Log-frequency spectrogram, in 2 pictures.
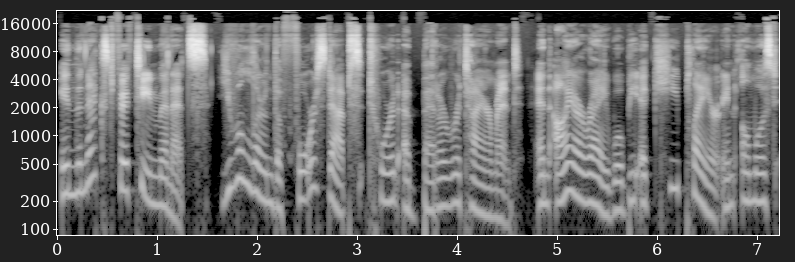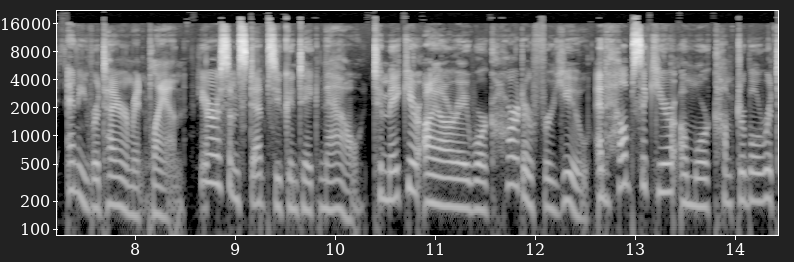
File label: eLearning Female; commercial voiceover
